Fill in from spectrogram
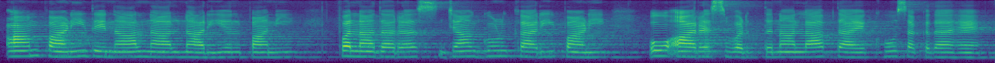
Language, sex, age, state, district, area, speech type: Punjabi, female, 30-45, Punjab, Hoshiarpur, urban, spontaneous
